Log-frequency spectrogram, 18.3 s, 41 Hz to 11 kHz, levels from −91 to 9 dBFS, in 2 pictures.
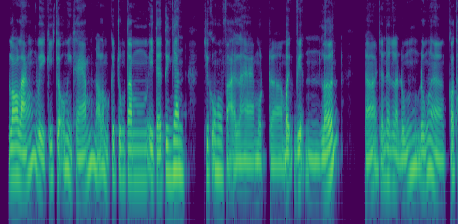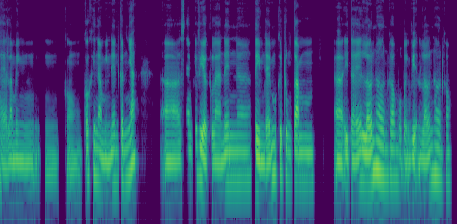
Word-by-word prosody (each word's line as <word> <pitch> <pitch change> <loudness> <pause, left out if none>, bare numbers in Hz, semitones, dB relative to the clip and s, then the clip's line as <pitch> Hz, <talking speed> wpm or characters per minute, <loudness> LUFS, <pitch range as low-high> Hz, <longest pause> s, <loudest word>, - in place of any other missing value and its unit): lo 140 +1 +7
lắng 135 - +4
vì 115 -6 +2
cái 140 - -4
chỗ - - +1
mình 165 -7 0
khám, 120 - -1
nó - - -1
là - - -1
một 120 - -5
cái 145 - -1
trung 135 -2 -2
tâm 135 0 +1
y 135 - +3
tế 120 -2 +2
tư 150 - +5
nhân, 155 +1 +4 0.5
chứ 150 - +1
cũng 160 +3 -1
không 155 -2 0
phải 120 -9 -1
là 100 0 -2
một, 100 0 -3
à, 95 - -4 0.2
bệnh 120 - +4
viện 200 - -1
lớn. 140 - +5 0.6
Đó, - - 0
cho - - -3
nên 135 -1 -3
là 120 -3 -2
đúng 130 - -2
đúng 125 +7 -1
là 115 -10 -1
có - - 0
thể - - -5
là - - -2
mình, 195 -1 -3 0.2
ừm, 185 0 -11
có 205 0 -8 0.2
có - - -1
khi 150 - -4
nào 125 -3 -1
mình 100 -1 -1
nên 125 +3 -2
cân 130 +2 -1
nhắc, 180 +8 +2 0.5
à, 100 0 -1
xem 130 +4 -8
cái 145 - -6
việc 130 - +4
là 95 -1 0
nên, 125 +4 0
a, 125 0 -5
tìm 105 -4 +5
đến 95 +2 +1
một 150 - 0
cái 140 - -2
trung 125 -2 -4
tâm, 120 -1 +2 0.4
à, 100 -1 +2
y 120 - +1
tế 110 +2 +1
lớn 120 +3 +6
hơn 145 -5 +3
không, 130 -1 -2
một 115 - -8
bệnh - - -4
viện 110 - +1
lớn 105 +5 -1
hơn 140 -3 -2
không? 120 0 -10
125 Hz, 235 wpm, -23 LUFS, 115-150 Hz, 0.6 s, lo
